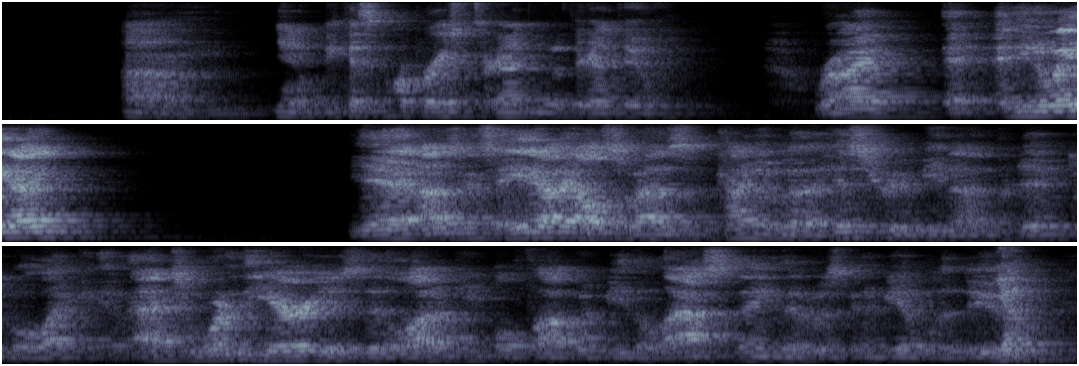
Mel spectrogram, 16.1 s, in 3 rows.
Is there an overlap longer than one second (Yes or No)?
No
